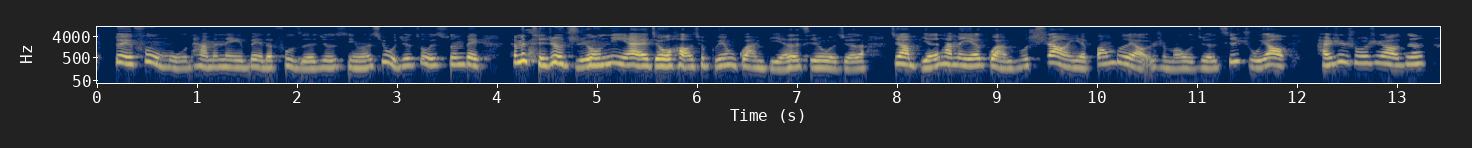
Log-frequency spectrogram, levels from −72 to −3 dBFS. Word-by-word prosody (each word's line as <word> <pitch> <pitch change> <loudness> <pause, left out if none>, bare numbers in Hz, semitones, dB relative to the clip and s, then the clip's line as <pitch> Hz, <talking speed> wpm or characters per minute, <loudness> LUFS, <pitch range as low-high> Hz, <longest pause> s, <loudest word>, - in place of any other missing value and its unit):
对 300 -5 +3
父 280 +2 -1
母 185 -5 -7
他 205 +2 -3
们 200 +1 -6
那 200 -1 -4
一 - - -3
辈 200 +1 -3
的 190 0 +1
负 195 +3 -7
责 175 -1 -4
就 190 +1 -5
行 195 -2 -8
了。 190 +3 -3
其 - - -12
实 340 - -2
我 235 - -1
觉 215 +3 -5
得 235 - -2
作 250 - -4
为 230 - +1
孙 255 +2 -4
辈， 235 -4 +2 0.2
他 320 - 0
们 370 - +8
其 385 - -7
实 235 - +2
就 290 0 +5
只 200 -6 -5
用 235 +3 +4
溺 275 -2 0
爱 230 -2 +7
就 220 -1 +5
好， 215 -2 +3
就 220 +3 -7
不 220 -2 -9
用 240 +2 -2
管 205 -5 -1
别 170 -2 -4
的， 195 0 +3
其 195 - -14
实 190 - 0
我 180 -2 -2
觉 170 -1 -5
得。 175 +1 -1 0.2
这 285 - +1
样 255 -3 +5
别 190 -1 +1
的 220 - +3
他 265 -1 +2
们 245 -2 -1
也 225 +1 +4
管 215 -7 +1
不 210 +4 -7
上， 230 0 +3
也 185 -1 -2
帮 265 - -3
不 315 - -4
了 265 - +1
什 190 -2 -12
么， 170 0 -7
我 175 -1 -5
觉 185 +2 -9
得。 175 0 -3
其 220 - -9
实 355 - -12
主 190 - -5
要， 235 0 +4 0.3
还 240 0 +2
是 330 +4 -3
说 300 -2 -3
是 300 - -10
要 270 -4 +3
跟 270 +3 -2
225 Hz, 330 characters per minute, -22 LUFS, 190-255 Hz, 0.3 s, 们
